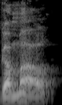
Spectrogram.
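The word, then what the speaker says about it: גמל: as a word spelled giml m lamad but pronounced Gamal it means a camel the Camel image goes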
